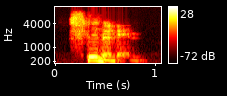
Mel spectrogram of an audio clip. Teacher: the first and last syllables of that word synonym those are stressed. The first one is primary stress cuz it's high spit n.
